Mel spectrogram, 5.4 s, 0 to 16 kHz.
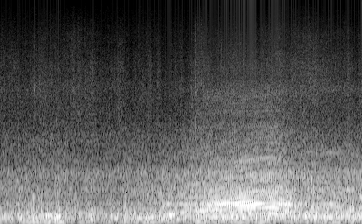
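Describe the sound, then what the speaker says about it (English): A 2014 Porsche Cayenne 4.2 TD S diesel with Tiptronic S and four-wheel drive accelerating on the road, a low engine drone swelling in the middle under steady road and wind noise, heard from inside the cabin. "And the acceleration's something to behold as well"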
